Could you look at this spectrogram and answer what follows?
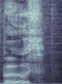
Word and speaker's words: Both: wait a second uh-oh it's not pronounced both is it oh you told me this too didn't you wasn't this like years ago is it Booth it's spelled both but it's pronounced a different way God my memory sucks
